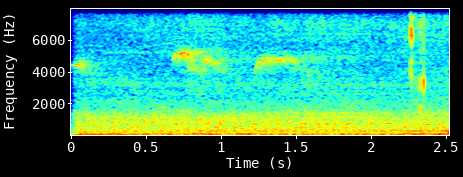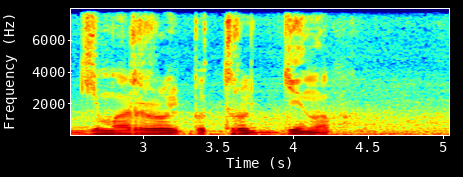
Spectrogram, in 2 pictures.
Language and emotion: Russian, angry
